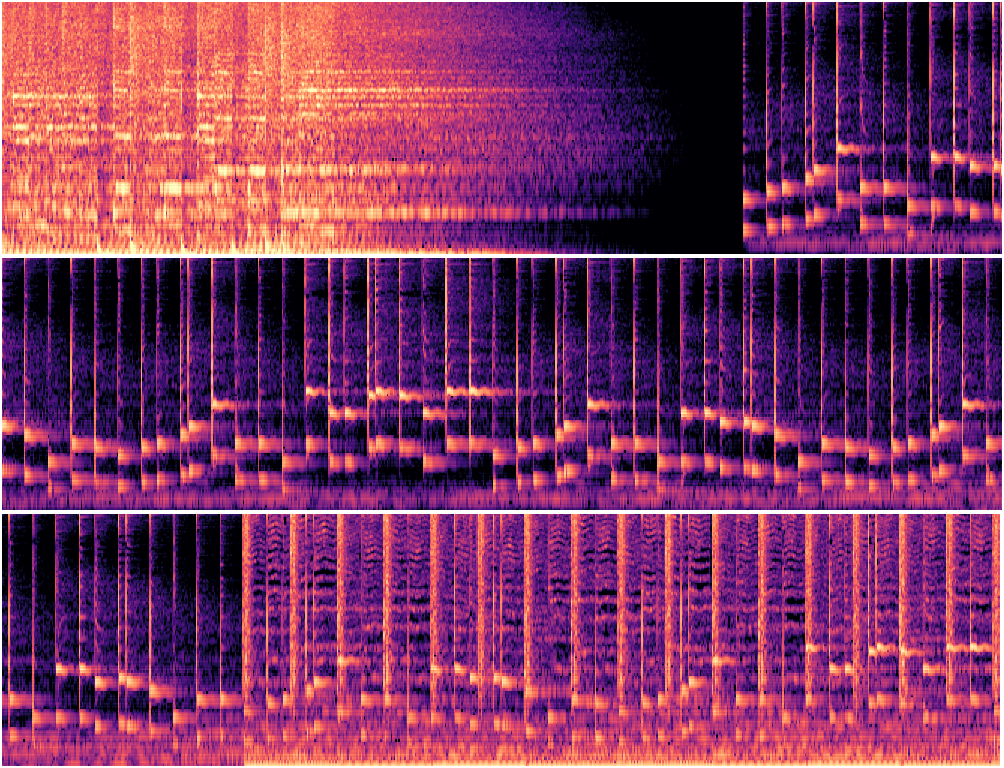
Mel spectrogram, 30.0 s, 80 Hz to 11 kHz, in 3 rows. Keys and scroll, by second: 0.9 ctrl+z, 10.9 ctrl+z, 12.6 ctrl+alt+z.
